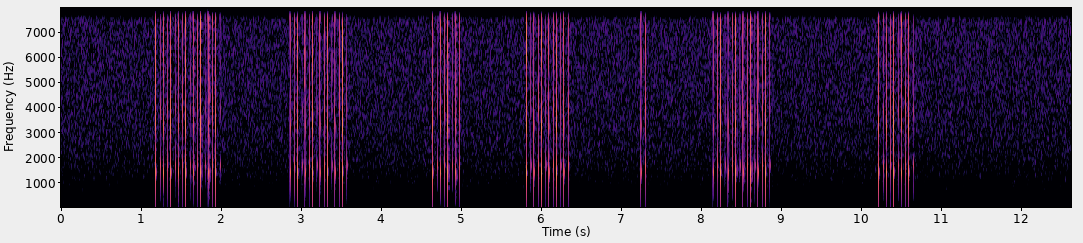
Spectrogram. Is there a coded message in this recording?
Yes: pulse dialling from 1.2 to 10.7 s, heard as clicks on a phone line, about 11 pulses a second. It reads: 9 8 4 6 1 8 5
